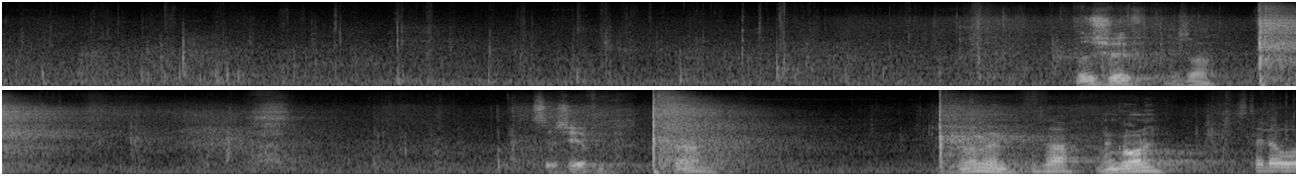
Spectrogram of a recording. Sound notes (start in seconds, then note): none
